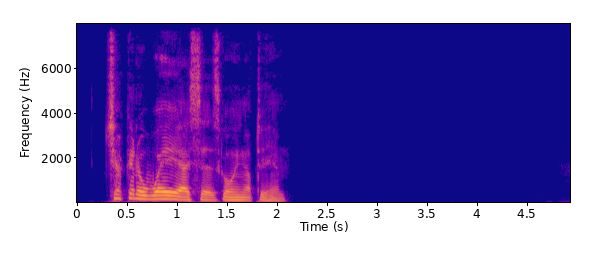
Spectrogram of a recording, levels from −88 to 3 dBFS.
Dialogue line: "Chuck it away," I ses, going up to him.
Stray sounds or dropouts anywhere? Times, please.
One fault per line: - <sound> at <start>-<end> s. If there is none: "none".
none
